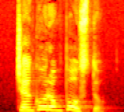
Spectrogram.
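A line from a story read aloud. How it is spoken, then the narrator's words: Sailors shouting. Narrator (Italian): gridarono allora i marinai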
